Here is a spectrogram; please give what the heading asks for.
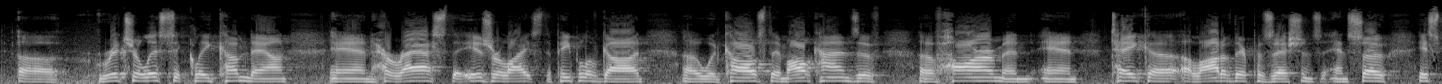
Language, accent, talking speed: English, American, 135 wpm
